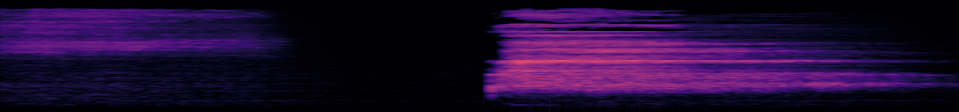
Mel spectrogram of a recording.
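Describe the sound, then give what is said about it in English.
A deep breath during a guided breathing exercise: a soft, airy intake, a brief pause, then a much louder, rushing exhale that slowly fades. “three or four times, just breathe deeply. You could even do it right now.”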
